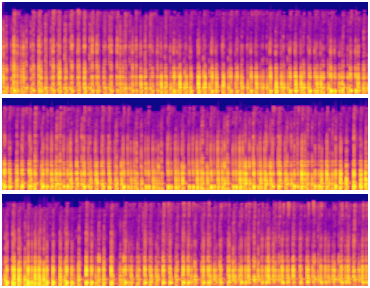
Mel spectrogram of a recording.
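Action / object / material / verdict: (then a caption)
tap / old paper book / paper / none. Fingers tap quickly on an old paper book. The taps are dull, low, and muffled, with almost no high end, and they blur into a steady, continuous patter that runs the full eleven seconds without pausing.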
